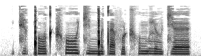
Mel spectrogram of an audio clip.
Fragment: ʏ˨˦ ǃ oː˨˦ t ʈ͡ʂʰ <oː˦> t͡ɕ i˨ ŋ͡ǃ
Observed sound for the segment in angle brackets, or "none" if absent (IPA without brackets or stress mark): oː˦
